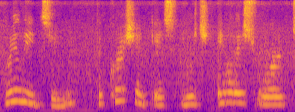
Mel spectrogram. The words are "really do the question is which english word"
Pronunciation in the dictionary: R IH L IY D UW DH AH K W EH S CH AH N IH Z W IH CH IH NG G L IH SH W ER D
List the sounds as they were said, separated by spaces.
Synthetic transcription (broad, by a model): R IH L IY D UW DH AH K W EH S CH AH N IH Z W IH CH IH NG G L IH SH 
